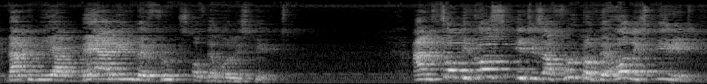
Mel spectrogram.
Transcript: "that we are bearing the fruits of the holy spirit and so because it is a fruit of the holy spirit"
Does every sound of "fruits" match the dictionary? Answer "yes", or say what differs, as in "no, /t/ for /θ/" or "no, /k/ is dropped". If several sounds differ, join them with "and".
yes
